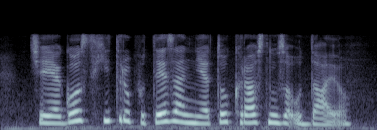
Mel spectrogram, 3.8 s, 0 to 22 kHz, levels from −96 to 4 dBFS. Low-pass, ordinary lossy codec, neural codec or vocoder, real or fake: 7.2 kHz; none; none; real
